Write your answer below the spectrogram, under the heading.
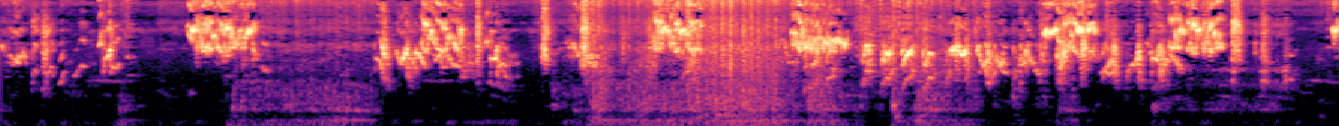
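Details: High budgerigar chirps from a village farm colony come in short bursts, partly masked by loud wing flapping and rustling in the middle.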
